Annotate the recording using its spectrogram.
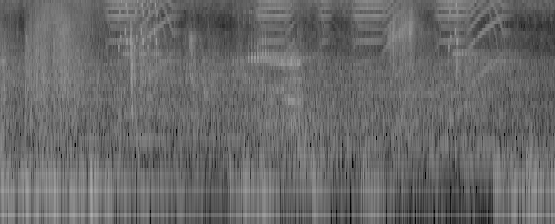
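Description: Soft electronic chimes ring as menus pop up.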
